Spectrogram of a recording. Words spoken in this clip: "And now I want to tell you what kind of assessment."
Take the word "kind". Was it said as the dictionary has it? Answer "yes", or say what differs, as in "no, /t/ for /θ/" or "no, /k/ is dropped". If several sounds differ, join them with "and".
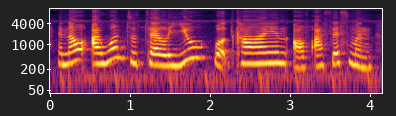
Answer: yes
